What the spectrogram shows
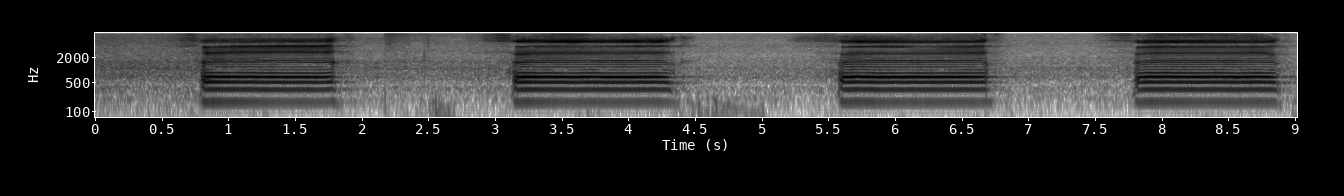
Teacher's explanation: ثا جو ہے نرم حروف ہے، اور اس کی جو زبان کی نوک ہے وہ دانتوں کے سر کے ساتھ لگے گی اور اس کے اندر ذرا نرمی ہوگی، اور اس کو بھی ایک الف کے برابر کھینچ کر پڑھیں گے، جیسے ث ث ث ث۔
